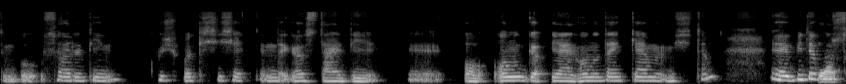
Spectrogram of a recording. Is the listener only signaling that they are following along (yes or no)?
yes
